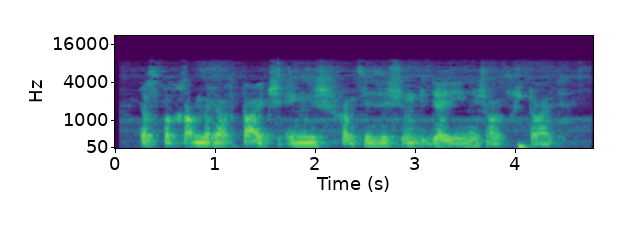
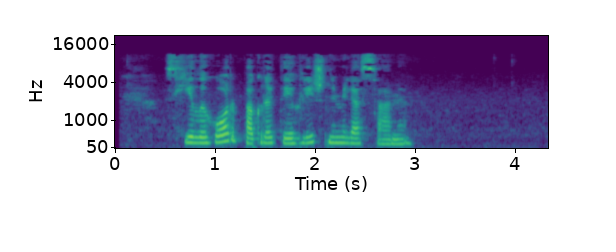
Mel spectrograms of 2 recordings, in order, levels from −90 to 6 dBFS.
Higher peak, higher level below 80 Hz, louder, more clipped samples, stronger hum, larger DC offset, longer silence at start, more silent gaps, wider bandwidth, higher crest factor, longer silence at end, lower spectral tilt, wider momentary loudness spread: about the same, -2 dBFS vs -2 dBFS; first, -34 dBFS vs -58 dBFS; first, -16 LUFS vs -20 LUFS; neither; neither; neither; second, 0.25 s vs 0.5 s; neither; second, 8.6 kHz vs 11.5 kHz; second, 14 dB vs 20 dB; second, 0.25 s vs 1.4 s; first, -6.5 dB/octave vs -3.5 dB/octave; second, 8 LU vs 11 LU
